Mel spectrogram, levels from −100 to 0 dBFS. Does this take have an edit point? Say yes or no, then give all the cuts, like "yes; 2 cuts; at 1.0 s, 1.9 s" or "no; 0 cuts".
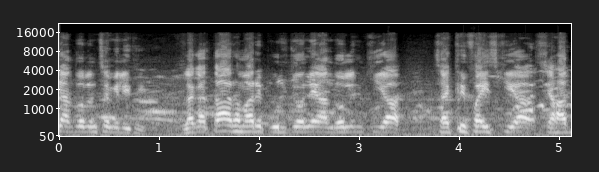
no; 0 cuts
